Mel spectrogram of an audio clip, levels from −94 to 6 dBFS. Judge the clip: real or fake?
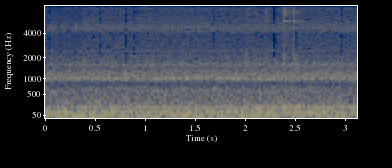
real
